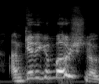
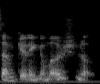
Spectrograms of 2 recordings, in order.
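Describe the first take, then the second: First: High, louder mock-emotional squeak; mock choked up. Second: Mock choked up. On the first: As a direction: pretend to be overcome with emotion. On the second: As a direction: voice giving out, high and faint.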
